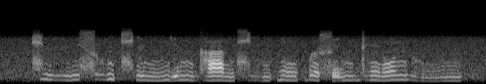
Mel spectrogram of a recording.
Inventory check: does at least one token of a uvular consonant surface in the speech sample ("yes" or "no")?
no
